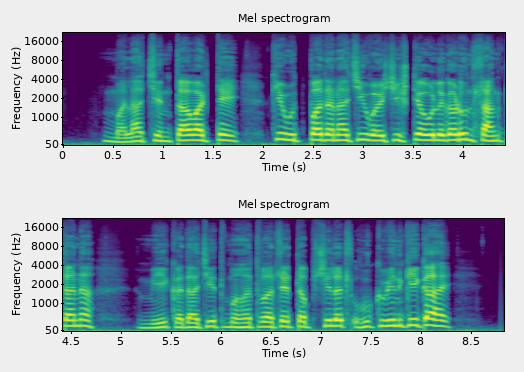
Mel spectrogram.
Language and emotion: Marathi, fearful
